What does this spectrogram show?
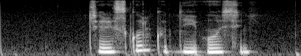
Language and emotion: Russian, sad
